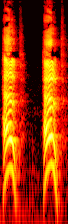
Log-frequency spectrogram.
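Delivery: very high imitated cry for help; imitating frantic lady. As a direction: mimic a panicked customer calling out. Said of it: "she comes up to me and just goes".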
